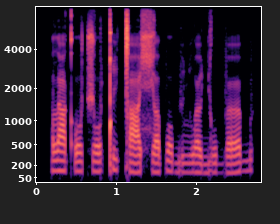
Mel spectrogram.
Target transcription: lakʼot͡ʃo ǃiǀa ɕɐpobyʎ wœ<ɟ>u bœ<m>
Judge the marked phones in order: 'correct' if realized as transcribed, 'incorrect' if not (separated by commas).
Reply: correct, incorrect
